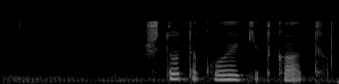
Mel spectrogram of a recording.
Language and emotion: Russian, sad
